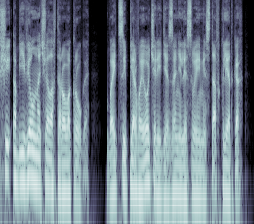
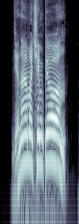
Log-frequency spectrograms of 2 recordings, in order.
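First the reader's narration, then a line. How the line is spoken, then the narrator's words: Son shouting loudest. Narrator (Russian): закричал сын Людмилы громче всех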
